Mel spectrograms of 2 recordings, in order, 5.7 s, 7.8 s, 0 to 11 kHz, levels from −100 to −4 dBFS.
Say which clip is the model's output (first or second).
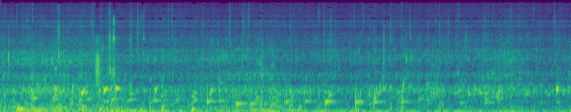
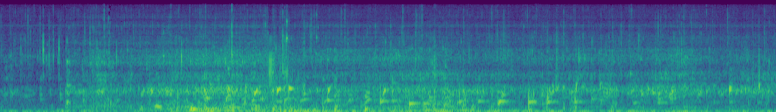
first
